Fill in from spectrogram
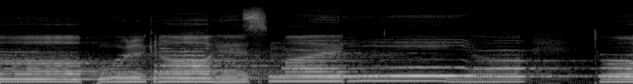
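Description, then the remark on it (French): Slow, sustained music with rich held chords that shift from one note to the next every second or so, playing steadily and fairly loud throughout, with no talking. “Alors, écoutez un peu de musique”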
